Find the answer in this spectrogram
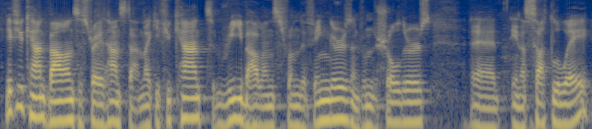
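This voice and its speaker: A man's voice: on the low side, moderate pace. A man co-hosting a podcast as a handstand coach, thinking aloud with frequent restarts and fillers. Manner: hesitant, restarts often while thinking aloud. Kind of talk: casual podcast conversation.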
